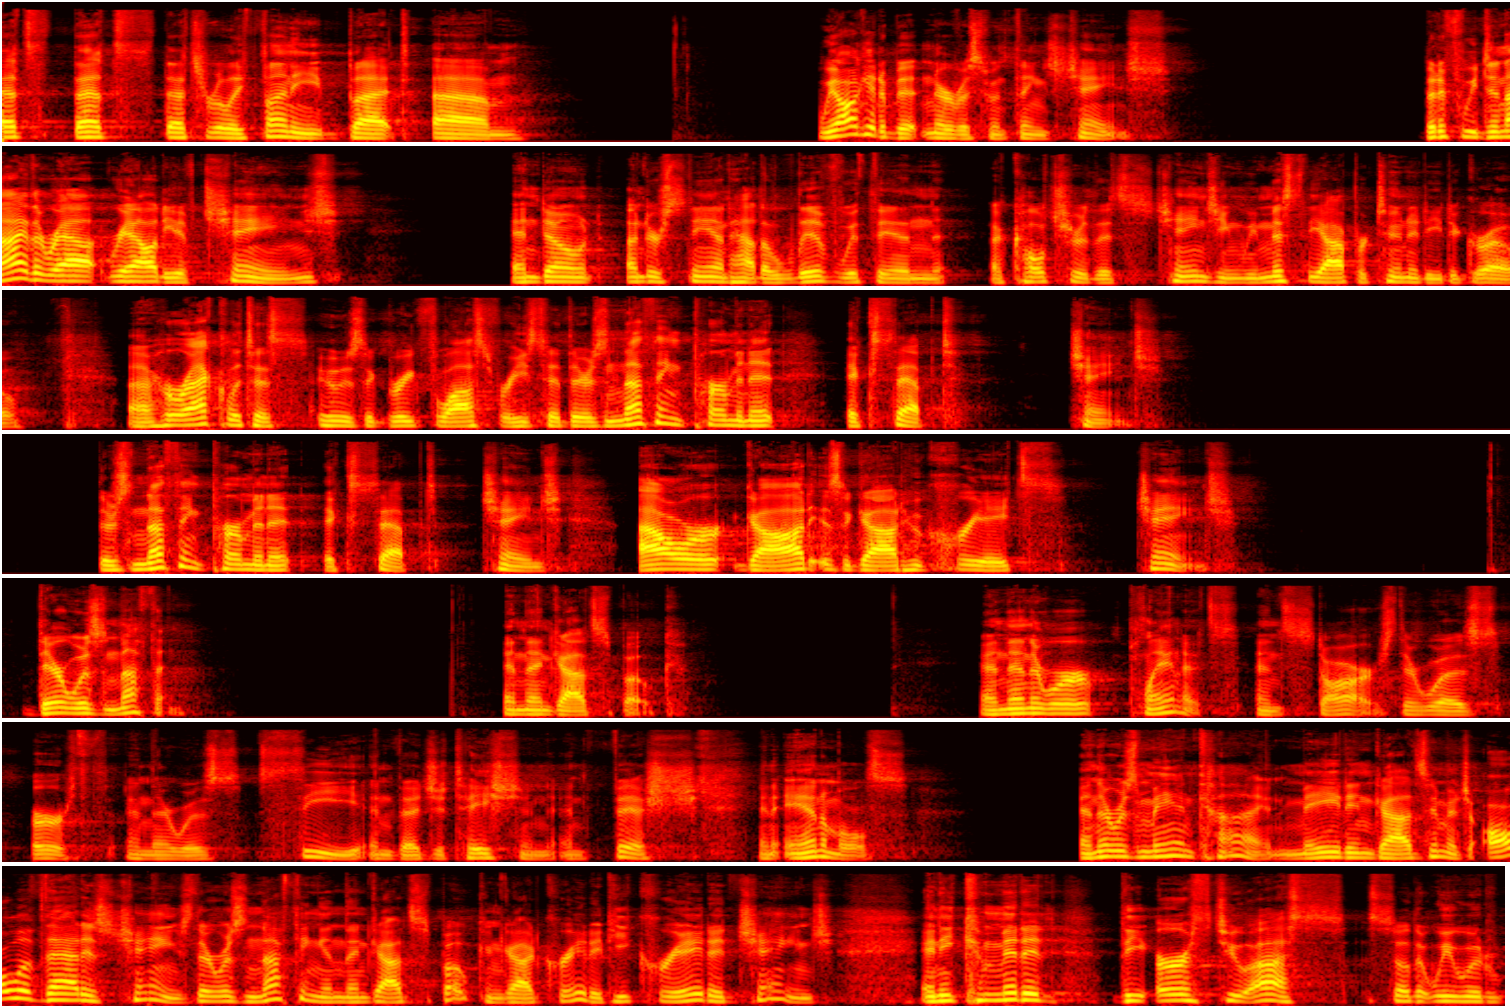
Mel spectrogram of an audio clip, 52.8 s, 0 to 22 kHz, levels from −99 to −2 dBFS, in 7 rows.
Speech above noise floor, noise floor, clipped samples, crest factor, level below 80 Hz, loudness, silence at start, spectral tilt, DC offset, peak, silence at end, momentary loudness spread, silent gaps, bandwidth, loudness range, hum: over 60 dB; under -90 dBFS; under 0.1%; 24 dB; -74 dBFS; -30 LUFS; 0 s; -5 dB/octave; under 0.1%; -8 dBFS; 0 s; 15 LU; none; 18 kHz; 8 LU; none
